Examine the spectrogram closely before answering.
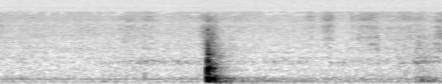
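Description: A stack of trading cards taps against a table.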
